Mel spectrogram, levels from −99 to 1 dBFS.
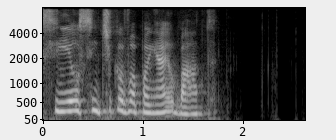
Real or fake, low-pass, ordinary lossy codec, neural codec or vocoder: fake; none; none; codec, 16 kHz, 4.8 kbps, FACodec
